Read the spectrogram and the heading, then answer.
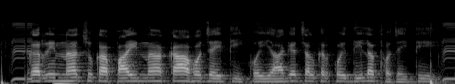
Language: Magahi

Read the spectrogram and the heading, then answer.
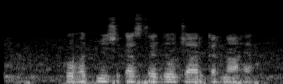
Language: Urdu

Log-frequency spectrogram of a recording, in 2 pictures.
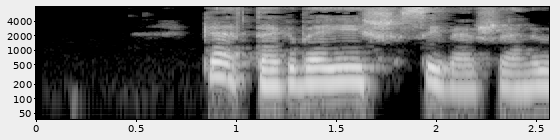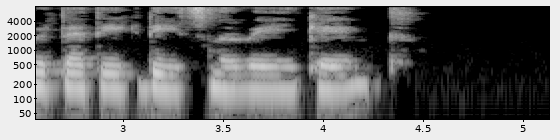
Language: Hungarian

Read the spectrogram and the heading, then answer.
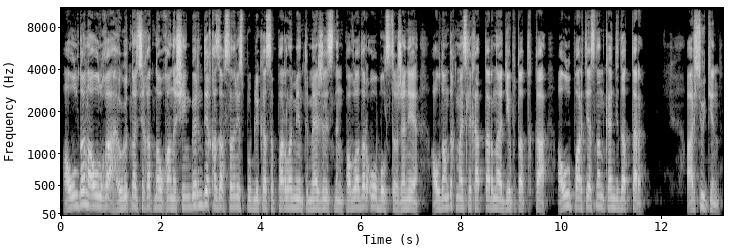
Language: Kazakh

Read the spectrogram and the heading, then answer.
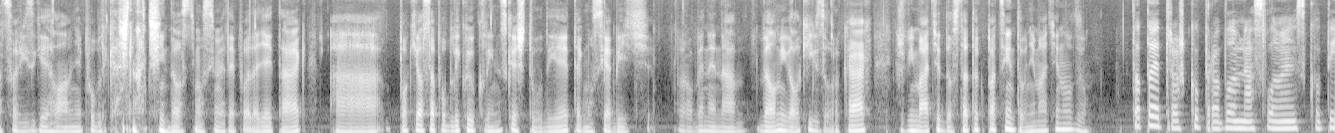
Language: Slovak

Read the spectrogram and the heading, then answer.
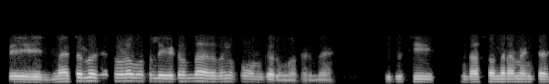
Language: Punjabi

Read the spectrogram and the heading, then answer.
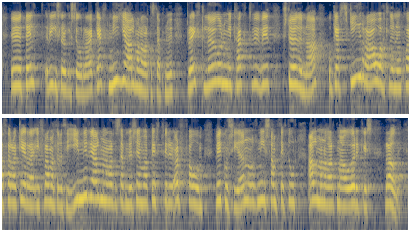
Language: Icelandic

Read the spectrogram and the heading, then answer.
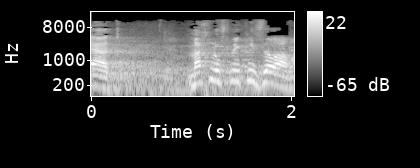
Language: Hebrew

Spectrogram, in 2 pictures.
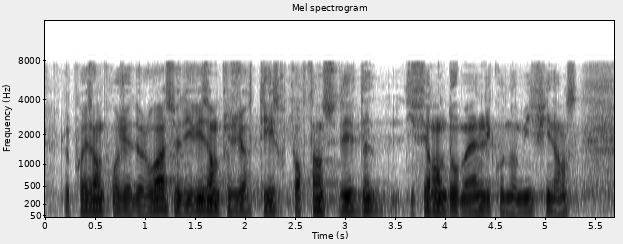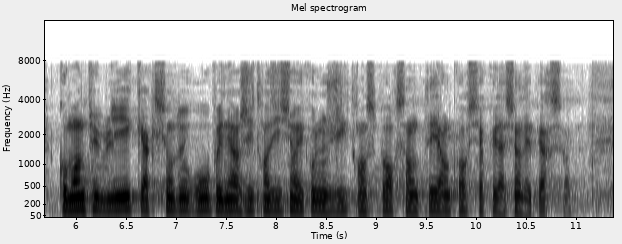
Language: French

